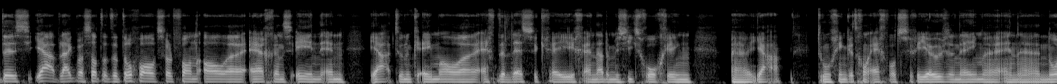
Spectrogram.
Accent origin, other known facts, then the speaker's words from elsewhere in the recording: Venray, Limburg, Netherlands; Ja, geboren en getogen in Venray, in Noord-Limburg.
